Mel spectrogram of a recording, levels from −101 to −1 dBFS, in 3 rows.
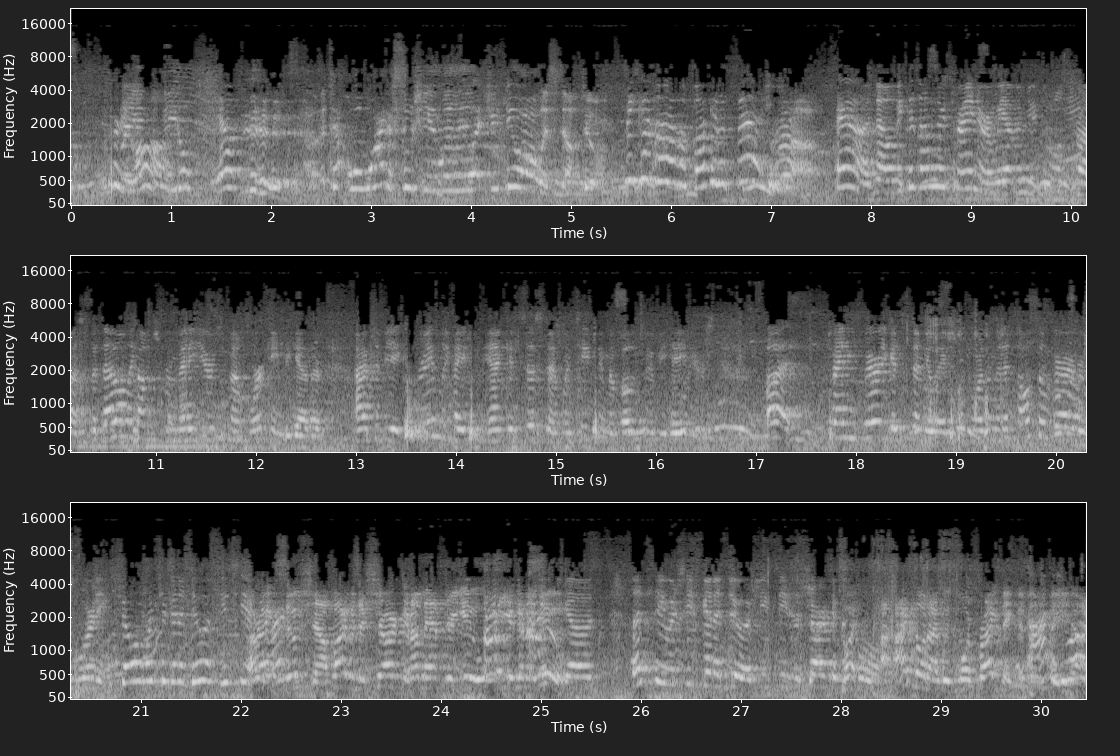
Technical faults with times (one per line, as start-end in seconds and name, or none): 7.54 compressed frames skipped
10.76 compressed frames skipped
13.97 compressed frames skipped
30.17 compressed frames skipped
